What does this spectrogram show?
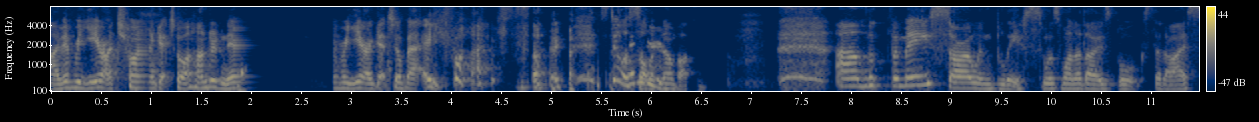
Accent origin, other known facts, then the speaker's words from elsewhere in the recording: Australia; as an Australian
